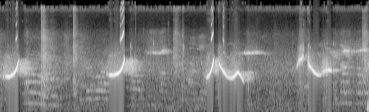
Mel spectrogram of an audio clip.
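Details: Talking pet parrot chirping: clear whistled notes that rise and swoop, some looping down then up, given in four separate phrases about every two seconds, with faint clicks and soft indoor background between them.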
